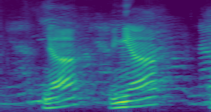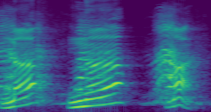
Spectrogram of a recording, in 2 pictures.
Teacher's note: ಮೂಗಿನ ಭಾಗದಿಂದ ಹೆಚ್ಚಾಗಿ ಹೊರಡಿಸುವಂತಹ ಶಬ್ದಗಳಿಗೆ, ಆ ಥರದ ಅಕ್ಷರಗಳಿಗೆ ಅನುನಾಸಿಕಗಳಂತ ಕರಿತೀವಿ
